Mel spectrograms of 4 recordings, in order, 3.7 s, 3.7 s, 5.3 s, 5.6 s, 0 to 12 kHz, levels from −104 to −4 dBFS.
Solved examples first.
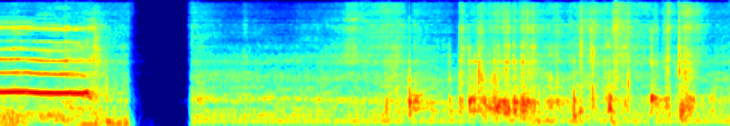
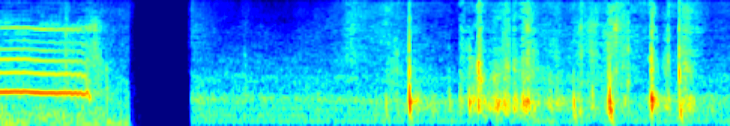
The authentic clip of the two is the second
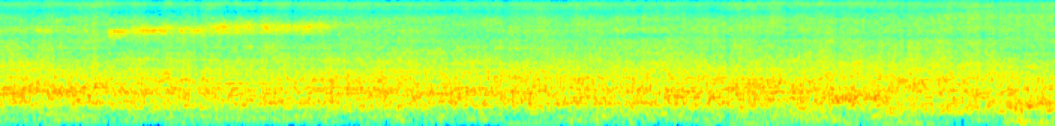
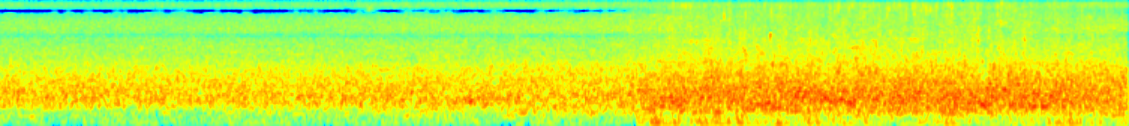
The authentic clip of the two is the second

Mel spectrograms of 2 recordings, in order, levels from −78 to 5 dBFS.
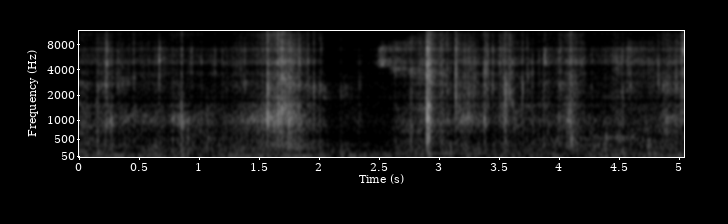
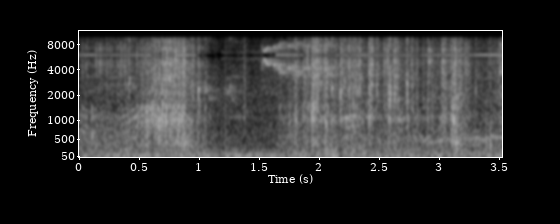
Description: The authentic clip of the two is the second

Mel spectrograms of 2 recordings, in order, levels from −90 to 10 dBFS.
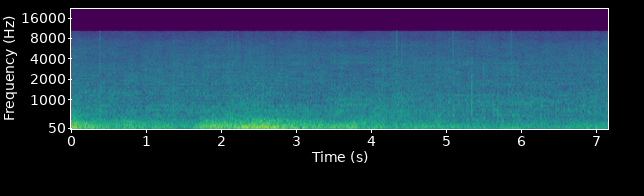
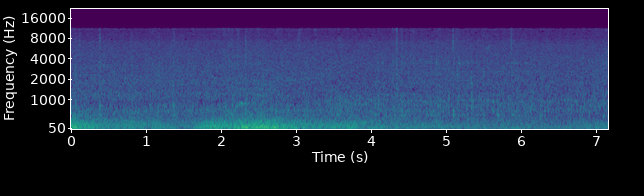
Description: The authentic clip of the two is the second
